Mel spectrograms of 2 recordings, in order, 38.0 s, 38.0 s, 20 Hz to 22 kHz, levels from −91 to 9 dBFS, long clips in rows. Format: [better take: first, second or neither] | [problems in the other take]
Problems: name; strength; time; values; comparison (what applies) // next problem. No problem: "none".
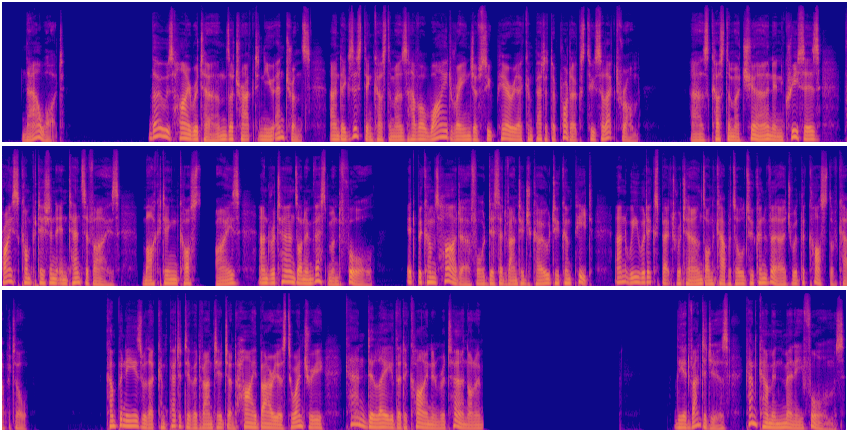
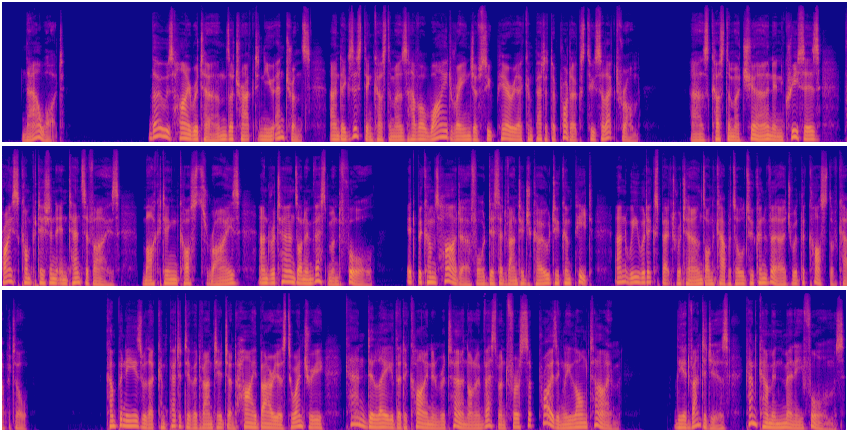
second | audio cutting out; at 16 s and at 33 s for 2 s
